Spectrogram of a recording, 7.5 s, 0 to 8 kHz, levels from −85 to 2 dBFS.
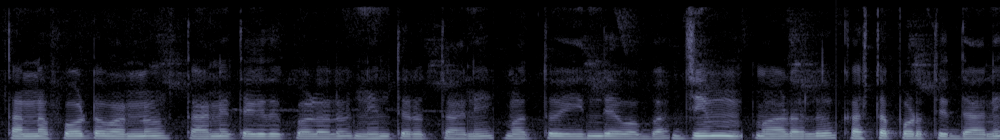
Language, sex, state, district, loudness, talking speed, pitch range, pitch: Kannada, male, Karnataka, Raichur, -36 LUFS, 95 wpm, 120-130 Hz, 125 Hz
